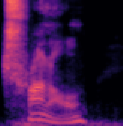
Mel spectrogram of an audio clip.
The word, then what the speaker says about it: treenail: The second method is treenails and honestly, this is the one that changed my thinking the most. A treenail, sometimes pronounced trunnel, is simply a wooden peg used as a fastener.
